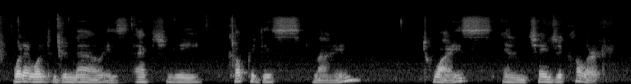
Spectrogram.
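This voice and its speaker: Somewhat breathy, a man talks at a fairly slow pace with medium pitch and ordinary pitch variation. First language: not English. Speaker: tutorial presenter. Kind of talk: screen-recorded software tutorial. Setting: screen recording voiceover. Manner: halting, with fillers.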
